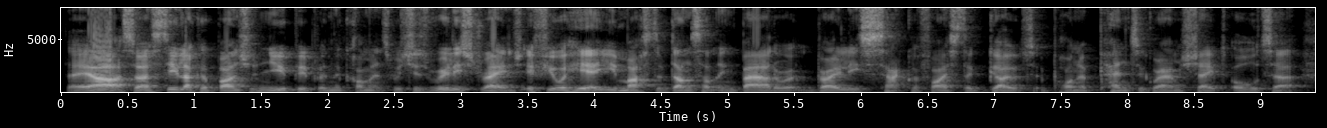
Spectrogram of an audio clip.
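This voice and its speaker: A man's voice: deep voice, brisk, hardly any pauses, a bit bright. A man in his forties with a London accent, hosting a rambling, profane political livestream and reading out chat comments. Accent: London English. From London, England. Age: 40s.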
